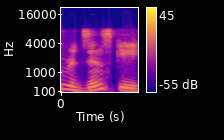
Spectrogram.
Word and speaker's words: Rudzinski: I'm Rudzinski. usually terrible with Polish names. Well, mine looks intimidating, but it does honestly just sound exactly how it's spelled. So, Okay. um, It's that D and Z sound together.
